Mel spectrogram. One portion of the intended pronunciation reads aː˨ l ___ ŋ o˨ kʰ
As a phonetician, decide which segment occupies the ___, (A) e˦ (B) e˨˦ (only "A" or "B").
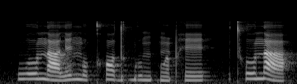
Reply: A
